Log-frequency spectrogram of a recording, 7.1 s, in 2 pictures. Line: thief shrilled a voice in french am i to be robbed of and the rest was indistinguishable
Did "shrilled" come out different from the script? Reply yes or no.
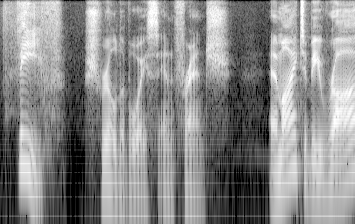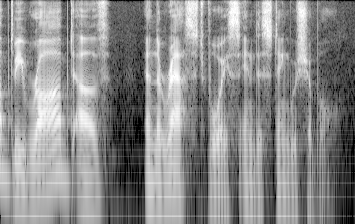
no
